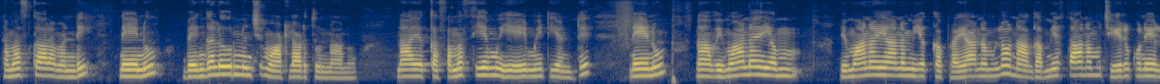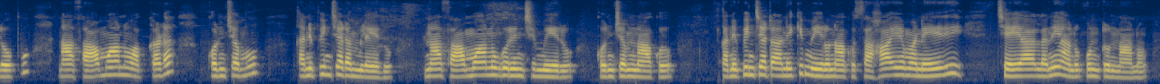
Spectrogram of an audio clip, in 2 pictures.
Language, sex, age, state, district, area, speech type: Telugu, female, 30-45, Telangana, Medchal, urban, spontaneous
